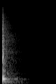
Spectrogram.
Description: Bucket Hit

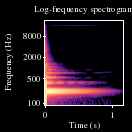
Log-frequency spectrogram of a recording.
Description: Hand Frame Drum

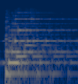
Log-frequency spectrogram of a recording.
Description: Menu Validate R

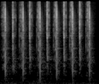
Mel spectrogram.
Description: Scissors Cut

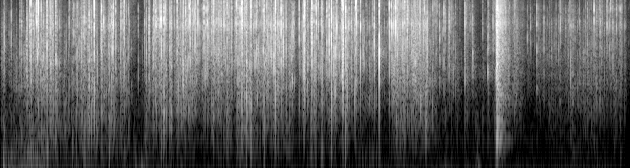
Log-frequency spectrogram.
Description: Opening Packet

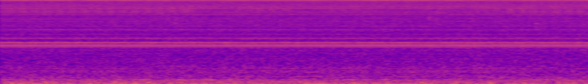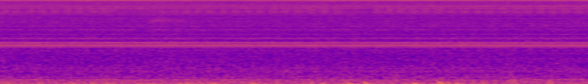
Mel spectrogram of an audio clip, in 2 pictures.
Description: Fridge Hum Electric Noise

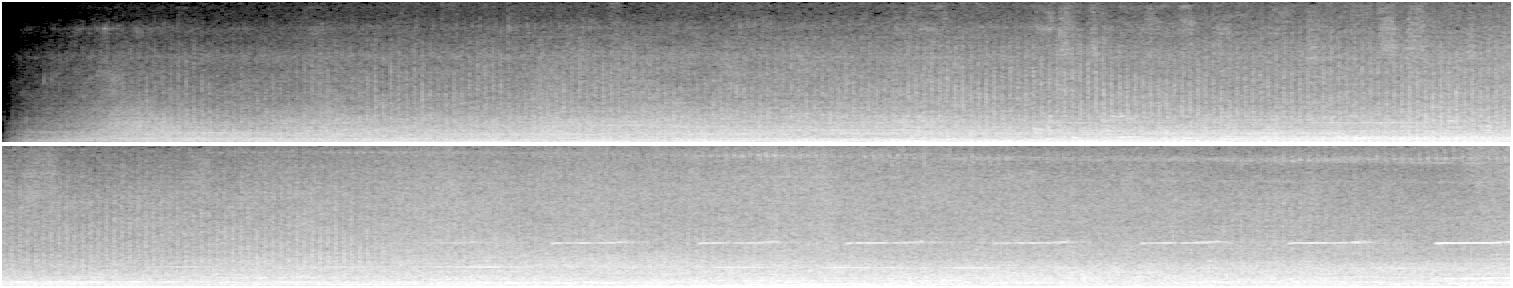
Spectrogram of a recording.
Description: Ambient City Sounds At Night

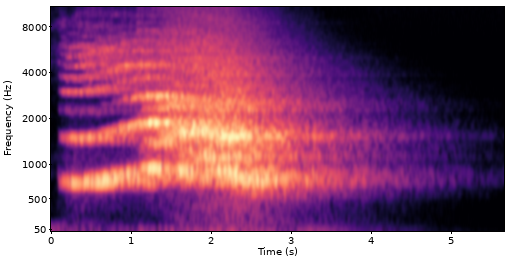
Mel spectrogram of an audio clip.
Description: Falsetto Scream

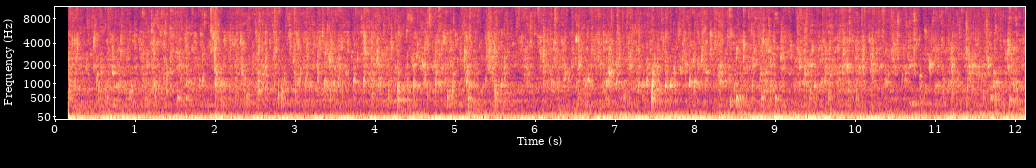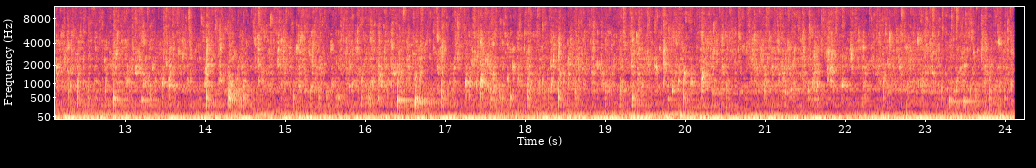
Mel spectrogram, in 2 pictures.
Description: Water Pipe

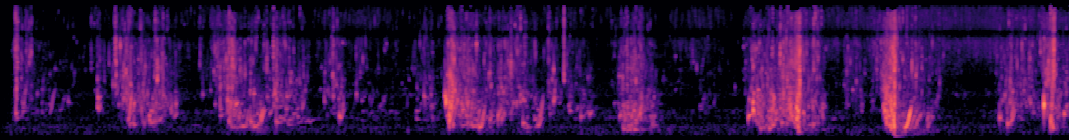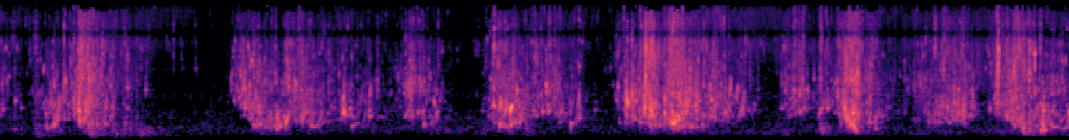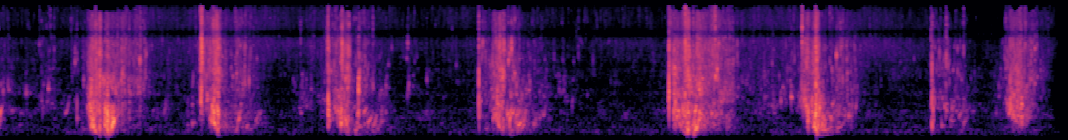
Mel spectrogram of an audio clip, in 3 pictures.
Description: Water Splashes And Waves Outside

